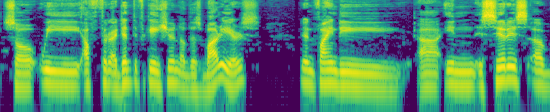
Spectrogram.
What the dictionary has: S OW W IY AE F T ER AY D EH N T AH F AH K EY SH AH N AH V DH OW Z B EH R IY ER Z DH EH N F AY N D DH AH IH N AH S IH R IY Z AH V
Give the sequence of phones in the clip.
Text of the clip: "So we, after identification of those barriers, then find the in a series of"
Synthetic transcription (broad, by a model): S OW W IY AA F T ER AY D EH N T AH F AH K EY SH AH N AH V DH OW S B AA R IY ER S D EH N F AY N D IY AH IH N AH S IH R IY S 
